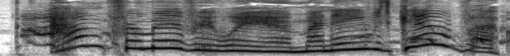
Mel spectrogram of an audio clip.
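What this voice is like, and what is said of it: Dog character voice, unplaceable accent. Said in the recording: “What is that accent? ... I was expecting it to sound more dog-like ... the diction is so great on this dog”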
